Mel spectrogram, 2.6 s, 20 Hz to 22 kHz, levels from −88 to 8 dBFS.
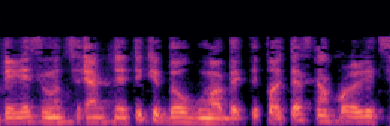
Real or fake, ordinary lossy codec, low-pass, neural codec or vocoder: fake; MP3, 32 kbps; 7.2 kHz; codec, 16 kHz, 1 kbps, FunCodec, trained on LibriTTS, 50 frames a second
